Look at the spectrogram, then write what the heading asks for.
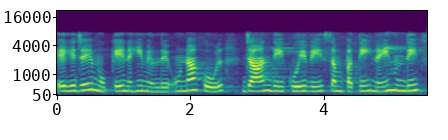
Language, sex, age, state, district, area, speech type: Punjabi, female, 18-30, Punjab, Amritsar, urban, spontaneous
